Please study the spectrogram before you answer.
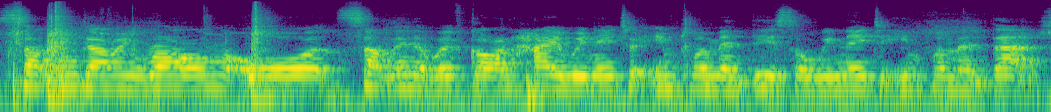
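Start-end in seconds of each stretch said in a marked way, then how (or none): none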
